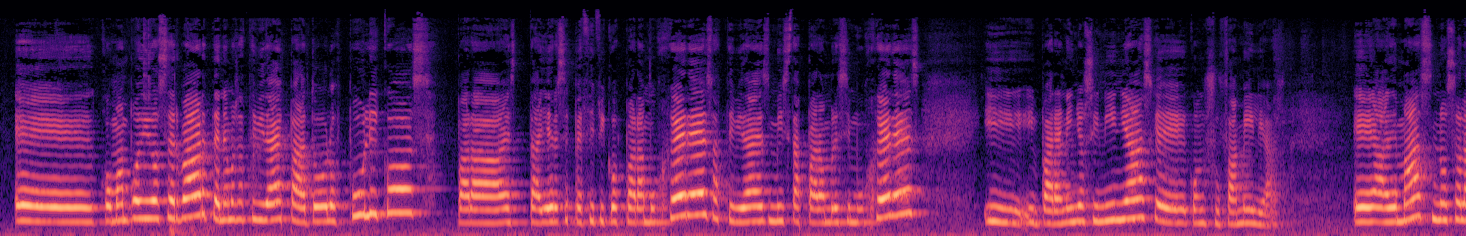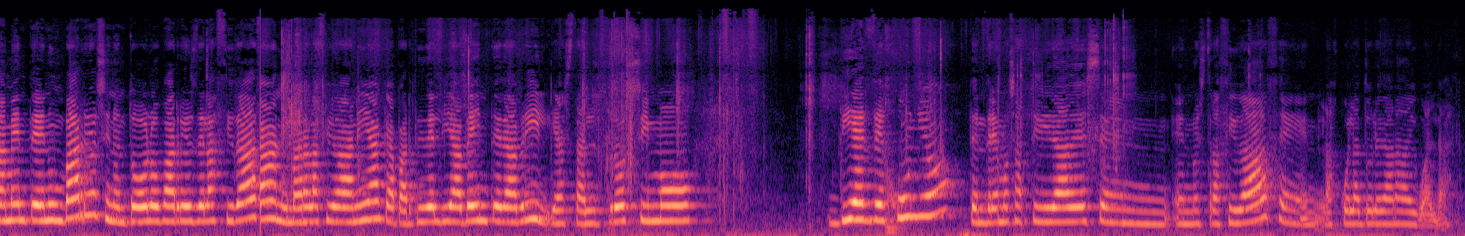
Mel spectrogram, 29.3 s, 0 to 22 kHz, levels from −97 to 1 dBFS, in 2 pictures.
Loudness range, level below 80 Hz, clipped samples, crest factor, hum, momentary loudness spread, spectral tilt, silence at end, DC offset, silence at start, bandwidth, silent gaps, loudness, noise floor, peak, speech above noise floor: 6 LU; -50 dBFS; under 0.1%; 18 dB; none; 12 LU; -5.5 dB/octave; 0.15 s; under 0.1%; 0.15 s; 15.5 kHz; none; -21 LUFS; -49 dBFS; -4 dBFS; 28 dB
